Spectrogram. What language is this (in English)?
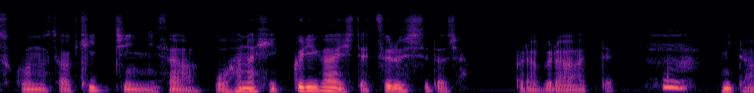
Japanese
